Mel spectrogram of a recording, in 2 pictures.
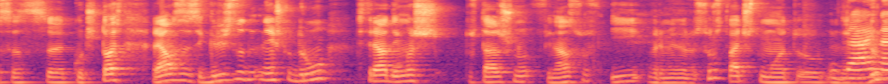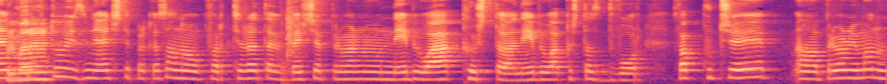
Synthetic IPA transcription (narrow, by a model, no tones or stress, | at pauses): səskut͡ʃɛ̥t̪ɔɛsɾɛalˠnozɛd̪ɐsɛɡɾiʒzɐnɛʃt̪od̪ɾuɡo | t̪i̥t̪ɾʲjabvəd̪ɐiməʃ | d̪̥ost̪at̪ɐt͡ʃnofinansofivɾɛmivɛnɾɛsuɾst̪ovaɛt͡ʃi̥st̪omɔɛt̪̬od̪ɛd̪aiɾunajpɾimmɛɾot̪oizvinʲjaɐt͡ʃɛ̥t̪ɛpɾɛkəsənokvɐɾt̪iɾət̪əibɛʃɛpɾimɛɾnonɛɛbilˠakʰɤʃt̪ənɛːbilˠakɤʃt̪əzd̪vɔɾ | t̪ovakut͡ʃɛ | əpɾimɛɾnoimən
